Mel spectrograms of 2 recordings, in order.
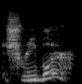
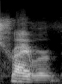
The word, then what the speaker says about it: Shriber: Uh, David Shriebler, sorry if I pronounced your name incorrectly. There's no L. Sorry. Yeah, it's Shriber.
